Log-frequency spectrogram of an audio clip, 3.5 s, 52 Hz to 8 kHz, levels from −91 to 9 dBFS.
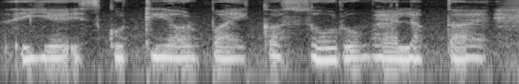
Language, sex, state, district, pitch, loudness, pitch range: Hindi, female, Tripura, West Tripura, 245 Hz, -12 LUFS, 240-255 Hz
